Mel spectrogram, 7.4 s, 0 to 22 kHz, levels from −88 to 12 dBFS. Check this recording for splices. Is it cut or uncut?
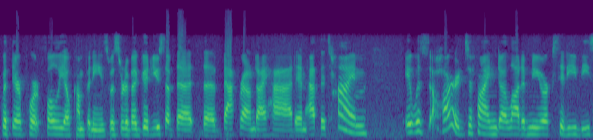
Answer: uncut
